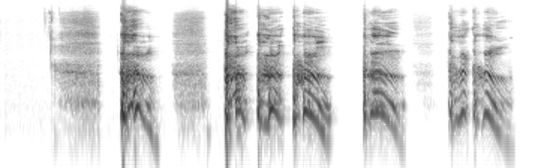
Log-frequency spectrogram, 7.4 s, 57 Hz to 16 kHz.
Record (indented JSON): {
  "three_cough_length": "7.4 s",
  "three_cough_amplitude": 32768,
  "three_cough_signal_mean_std_ratio": 0.49,
  "survey_phase": "beta (2021-08-13 to 2022-03-07)",
  "age": "45-64",
  "gender": "Male",
  "wearing_mask": "No",
  "symptom_runny_or_blocked_nose": true,
  "smoker_status": "Never smoked",
  "respiratory_condition_asthma": false,
  "respiratory_condition_other": false,
  "recruitment_source": "REACT",
  "submission_delay": "4 days",
  "covid_test_result": "Negative",
  "covid_test_method": "RT-qPCR",
  "influenza_a_test_result": "Negative",
  "influenza_b_test_result": "Negative"
}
